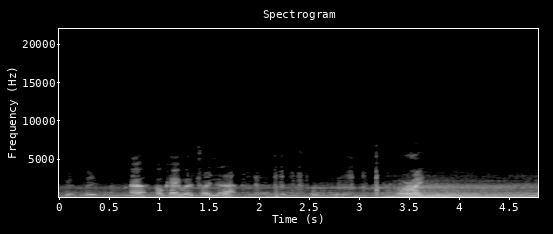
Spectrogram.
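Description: A man speaks briefly nearby, heard from inside a car.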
